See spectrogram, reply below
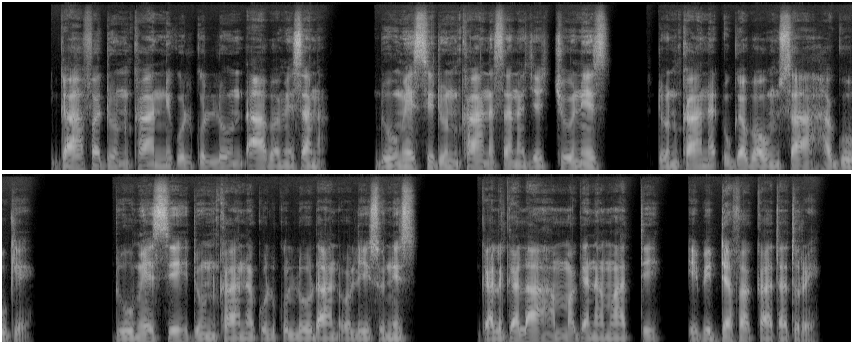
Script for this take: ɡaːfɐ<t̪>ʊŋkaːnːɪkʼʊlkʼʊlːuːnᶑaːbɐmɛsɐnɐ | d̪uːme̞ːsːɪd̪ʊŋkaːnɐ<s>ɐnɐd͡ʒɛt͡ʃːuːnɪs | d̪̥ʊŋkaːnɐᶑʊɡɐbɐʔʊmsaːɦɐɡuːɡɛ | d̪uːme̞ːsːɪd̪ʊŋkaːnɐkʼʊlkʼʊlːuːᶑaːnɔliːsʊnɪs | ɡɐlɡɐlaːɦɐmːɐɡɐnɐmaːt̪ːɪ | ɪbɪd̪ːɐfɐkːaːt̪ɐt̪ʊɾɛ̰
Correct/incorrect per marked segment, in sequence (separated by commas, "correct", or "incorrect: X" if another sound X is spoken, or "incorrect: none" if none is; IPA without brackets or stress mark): incorrect: d̪, correct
